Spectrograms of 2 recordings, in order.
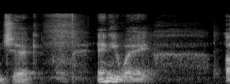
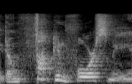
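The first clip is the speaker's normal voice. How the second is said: angry; 7 semitones higher than usual. Retold or imitated. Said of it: "I get mad and I get violent".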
